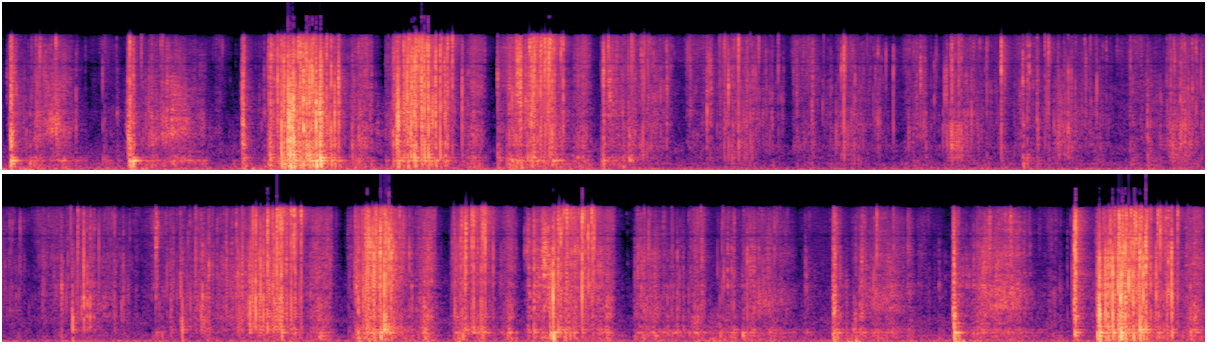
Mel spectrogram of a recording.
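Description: Thick white slime with small red bits mixed in, pressed, stretched and squeezed by hand. It gives irregular bursts of small pops and crackles a second or two apart.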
